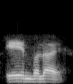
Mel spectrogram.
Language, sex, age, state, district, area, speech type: Bodo, male, 30-45, Assam, Chirang, rural, conversation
